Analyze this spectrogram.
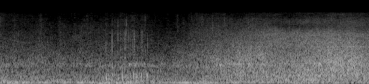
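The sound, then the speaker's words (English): Strong wind roaring in open air around a group shielding a child: a steady, full-bodied rushing noise that swells louder toward the end, with no voices. “Guys, we gotta get this kid out of the wind!”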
